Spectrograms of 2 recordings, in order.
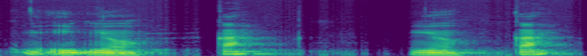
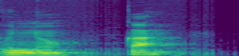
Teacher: You can see that the tone is on the last vowel a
